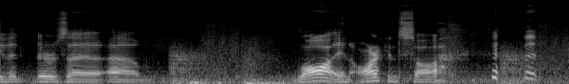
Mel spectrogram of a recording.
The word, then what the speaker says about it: Arkansas: And you know that some legislator out there got annoyed because people go around joking, saying Arkansas. And they're like, stop, you know the name's Arkansas, Dave.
